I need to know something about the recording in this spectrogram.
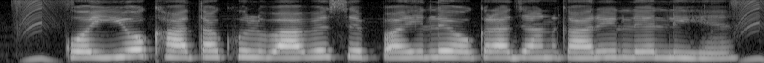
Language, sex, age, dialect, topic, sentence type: Magahi, female, 18-24, Central/Standard, agriculture, statement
